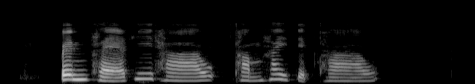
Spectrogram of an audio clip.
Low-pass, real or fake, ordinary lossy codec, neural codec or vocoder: 7.2 kHz; real; AAC, 32 kbps; none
